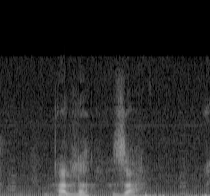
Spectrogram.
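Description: A man speaking a few short phrases into news microphones, with pauses between them, over a steady low buzz.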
